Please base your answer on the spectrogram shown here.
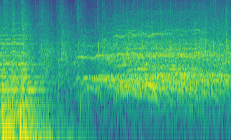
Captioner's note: cheers and applause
